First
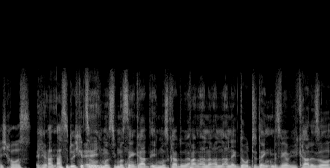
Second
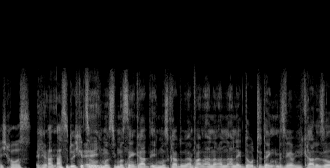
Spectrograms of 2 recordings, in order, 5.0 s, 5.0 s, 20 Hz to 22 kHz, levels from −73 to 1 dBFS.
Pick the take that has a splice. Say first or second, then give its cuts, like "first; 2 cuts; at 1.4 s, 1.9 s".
first; 1 cut; at 2.8 s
